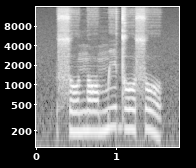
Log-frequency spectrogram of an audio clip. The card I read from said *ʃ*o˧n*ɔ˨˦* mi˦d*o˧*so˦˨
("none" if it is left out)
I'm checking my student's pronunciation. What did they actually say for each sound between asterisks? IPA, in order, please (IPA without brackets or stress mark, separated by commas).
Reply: s, ɔ˧, o˦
